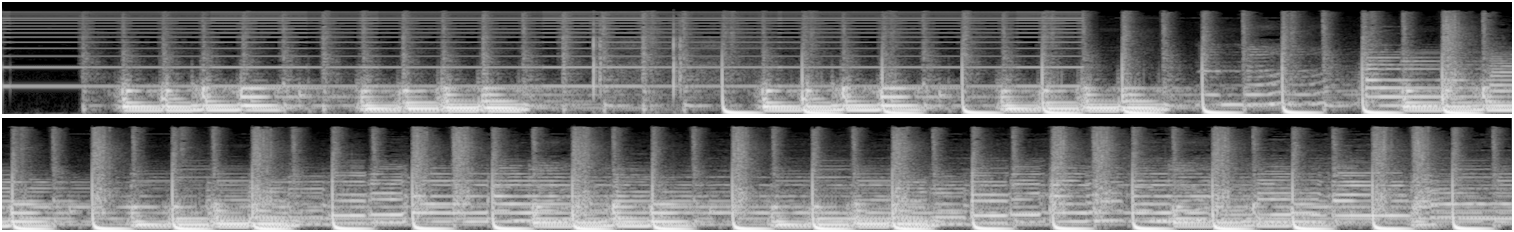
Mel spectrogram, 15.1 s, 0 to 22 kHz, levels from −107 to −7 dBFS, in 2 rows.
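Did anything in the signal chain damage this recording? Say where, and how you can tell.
Yes. A steady 1 kHz whine, about 20 dB under the signal, runs from 0.0 to 5.4 s. This is USB whine: analogue wiring picking up current drawn in the bus's 1 ms frames through power or ground.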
